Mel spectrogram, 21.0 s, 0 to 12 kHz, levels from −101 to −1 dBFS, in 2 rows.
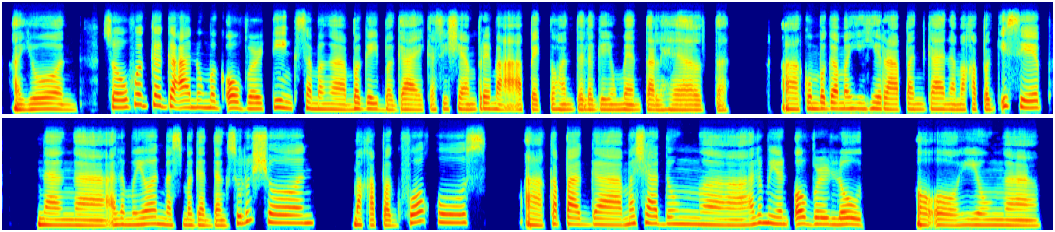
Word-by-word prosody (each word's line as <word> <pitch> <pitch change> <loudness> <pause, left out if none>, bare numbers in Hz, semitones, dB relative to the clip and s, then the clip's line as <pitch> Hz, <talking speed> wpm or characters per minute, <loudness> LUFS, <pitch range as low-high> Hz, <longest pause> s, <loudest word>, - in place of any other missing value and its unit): ayun. 160 -1 +1 0.3
So, 220 -1 +3
huwag 310 -5 0
ka 285 - +4
gaanong 215 0 +3
mag-overthink 185 +2 +1
sa 190 - 0
mga 160 -3 0
bagay-bagay 155 -4 0
kasi 170 +2 -4
siyempre 160 +2 +1
maaapektuhan 155 0 0
talaga 155 0 -1
yung 155 0 -2
mental 150 -1 0
health, 150 -1 0 0.8
ah, 160 -1 +3
kumbaga 180 0 +3
mahihirapan 170 -3 0
ka 165 0 +1
na 155 - -1
makapag-isip 195 - +1 0.5
ng, 170 -1 +1
ah, 155 -1 +2
alam 185 +1 0
mo 175 - 0
'yon 200 +1 +1
mas 175 -2 -2
magandang 160 -2 -1
solusyon, 235 -3 +1 0.4
makapag-focus, 245 - 0 0.4
ah 165 - +2
kapag, 190 -2 +1
ah, 175 -2 +3
masyadong, 205 -2 0
ah, 170 -2 0
alam 235 +5 0
mo 230 - +1
'yon 195 -1 -1
overload, 190 -2 +2 0.6
oo, 165 -1 +1
yung, 170 -1 -2
ah 155 -1 0
175 Hz, 125 wpm, -23 LUFS, 160-195 Hz, 0.8 s, ka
